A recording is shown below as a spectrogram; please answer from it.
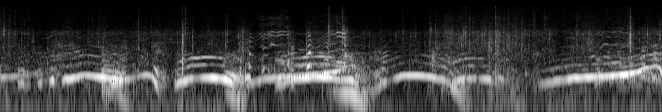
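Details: Hyenas brutally attacking another hyena: an unbroken run of moaning, arching whoops and groans, each swelling then dropping, overlapping one another at a steady loud level.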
